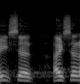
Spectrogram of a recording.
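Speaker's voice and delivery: usual speaking voice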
